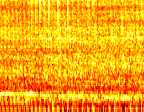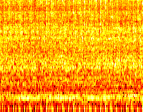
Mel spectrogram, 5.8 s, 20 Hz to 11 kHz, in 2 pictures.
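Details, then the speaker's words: Barn-find 1973 John Deere 140 H3 garden tractor, sat about 20 years, just started and warmed a little: slow, loping, sagging idle with uneven chuffs around three per second, barely staying running; idle set way too low, PTO works. "So far, so good. Okay, the idle is set way too low, but PTO even works."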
